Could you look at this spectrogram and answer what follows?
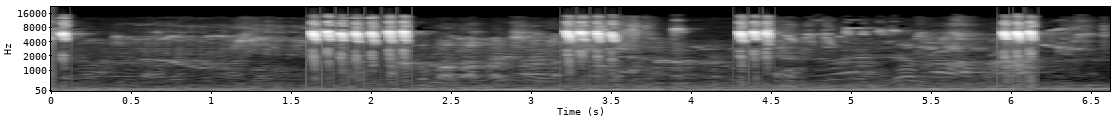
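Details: Small birds calling each other in repeated bursts of four to six rapid, high, piercing chirps, separated by pauses of one to two seconds, with faint twitters and a low hum in between.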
